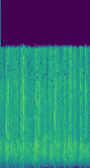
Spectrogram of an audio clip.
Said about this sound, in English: I'll wait while you clap your hands.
